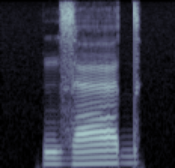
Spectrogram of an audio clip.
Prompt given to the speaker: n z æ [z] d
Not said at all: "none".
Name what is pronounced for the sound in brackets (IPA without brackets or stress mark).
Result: none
